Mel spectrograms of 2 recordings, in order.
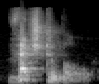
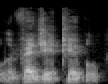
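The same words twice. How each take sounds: First: The word is shortened to three syllables. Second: Every spelled syllable of the word is sounded. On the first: The speaker calls it right. "Ve, j, t, bull, vegetable" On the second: The speaker calls it wrong. "it sounds like vegetable, vegetable, but this is not how it's pronounced"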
